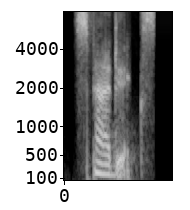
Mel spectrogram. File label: "spadix", Indian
